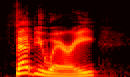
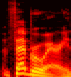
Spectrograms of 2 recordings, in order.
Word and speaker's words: February: Yeah, I mean, look, it seems like in the vernacular, a lot of people say February instead of February, the proper pronunciation.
